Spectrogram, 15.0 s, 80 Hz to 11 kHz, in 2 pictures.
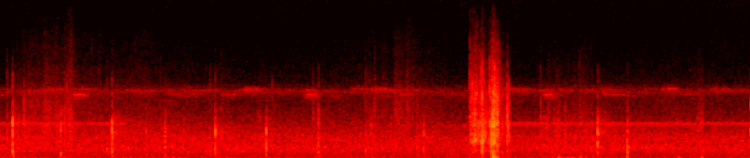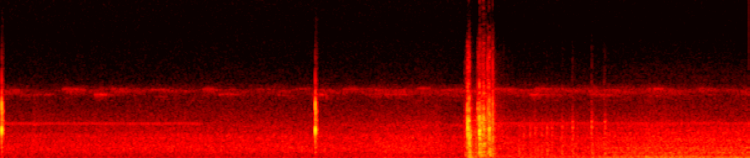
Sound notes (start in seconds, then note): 4.7 food bag crunches; 10.6 phone clicks; 12.2 door swings open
